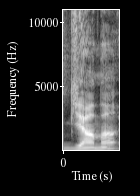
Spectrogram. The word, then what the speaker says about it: jnana: dernière forme de yoga c'estana ou jnana mais souvent on prononce guyana yoga il faut pas confondre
